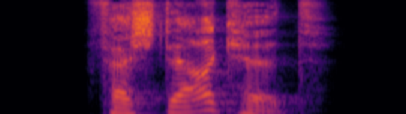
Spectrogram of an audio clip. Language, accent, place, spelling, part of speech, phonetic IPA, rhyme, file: German, Germany, Berlin, verstärket, verb, [fɛɐ̯ˈʃtɛʁkət], -ɛʁkət, De-verstärket.ogg
- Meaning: second-person plural subjunctive I of verstärken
